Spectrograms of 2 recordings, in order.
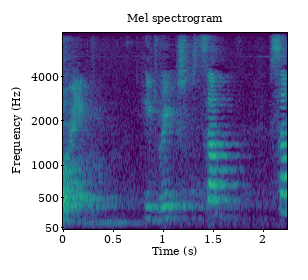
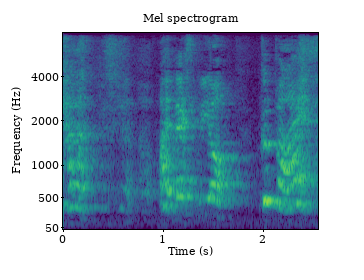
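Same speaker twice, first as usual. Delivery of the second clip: panicky; 6 semitones higher, 5 dB louder than usual. Acted. Hero flees in panic.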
